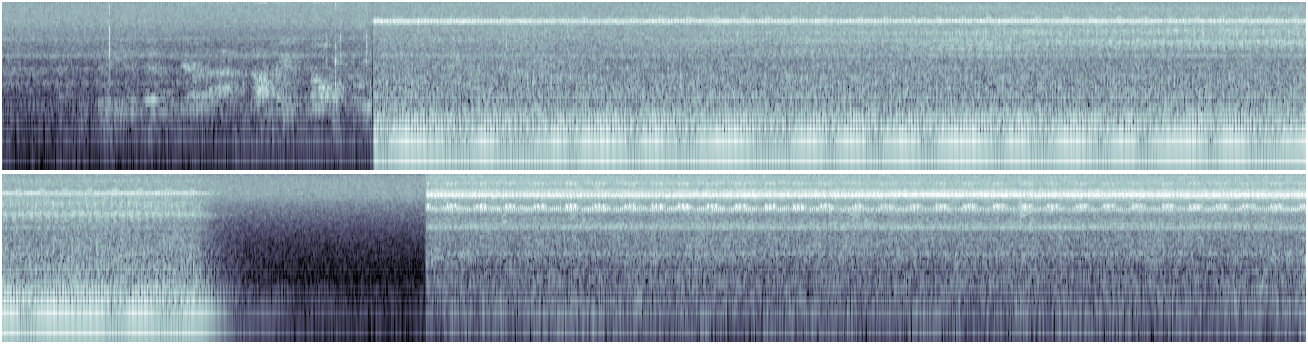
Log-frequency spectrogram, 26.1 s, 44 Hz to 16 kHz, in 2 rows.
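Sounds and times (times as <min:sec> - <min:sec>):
loud steady low hum: 0:03.7 - 0:15.8.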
